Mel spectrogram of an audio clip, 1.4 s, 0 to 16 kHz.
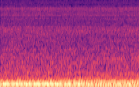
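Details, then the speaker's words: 1995 Toyota Celica four-cylinder with stock heads, new spark plugs and new plug wires likely replacing old burned ones; steady, even low hum with smooth regular beat, no misses or ticks; normal idle. "The car even sounds better though with these new spark plug wires. I think he still had the old burned up ones in there."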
